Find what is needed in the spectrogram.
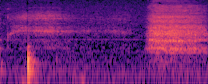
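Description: A short sharp tap about a quarter second in, then a woman's sudden audible intake of breath, a gasp, starting about one and a half seconds in.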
